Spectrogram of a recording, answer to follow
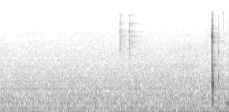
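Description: Near silence: room tone, with one faint computer mouse click a little over a second in.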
